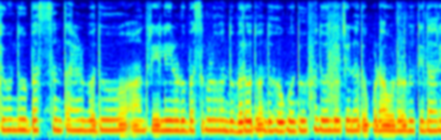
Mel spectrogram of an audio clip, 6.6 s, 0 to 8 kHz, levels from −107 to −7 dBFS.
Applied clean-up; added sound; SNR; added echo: none; none; none; none.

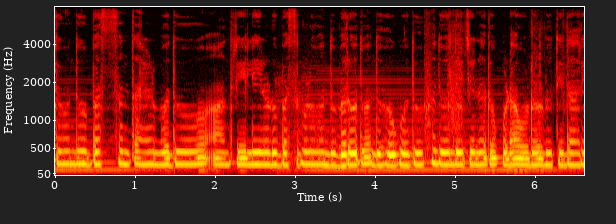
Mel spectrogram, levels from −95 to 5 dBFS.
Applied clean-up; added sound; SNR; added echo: none; Bowed string instrument; 19 dB; none.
